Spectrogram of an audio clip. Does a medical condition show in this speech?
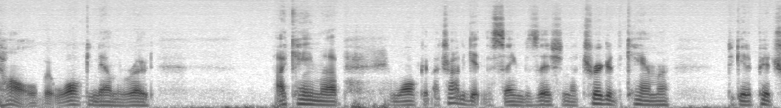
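No.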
